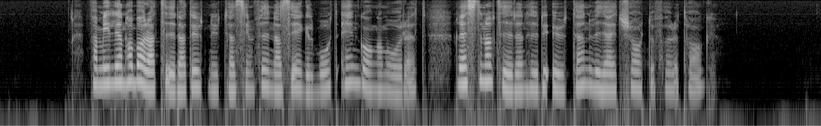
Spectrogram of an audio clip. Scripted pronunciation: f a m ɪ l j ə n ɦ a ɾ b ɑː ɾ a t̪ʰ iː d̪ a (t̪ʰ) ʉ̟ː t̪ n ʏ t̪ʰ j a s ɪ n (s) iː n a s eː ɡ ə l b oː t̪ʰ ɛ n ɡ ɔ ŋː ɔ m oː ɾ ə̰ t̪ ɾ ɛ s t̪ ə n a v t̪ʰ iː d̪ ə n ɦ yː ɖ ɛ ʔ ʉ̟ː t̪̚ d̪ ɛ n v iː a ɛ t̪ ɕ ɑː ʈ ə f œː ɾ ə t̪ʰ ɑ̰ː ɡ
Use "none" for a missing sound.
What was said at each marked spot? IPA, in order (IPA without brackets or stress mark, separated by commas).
t̪, f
